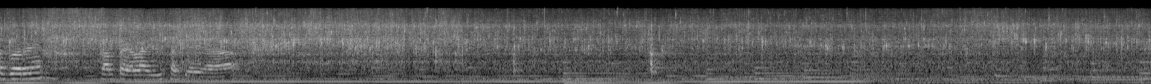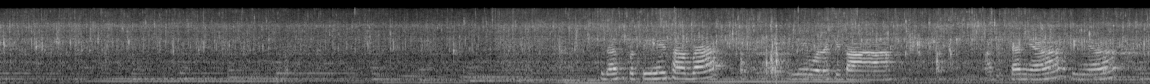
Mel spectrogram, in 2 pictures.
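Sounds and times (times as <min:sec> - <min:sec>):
oil sizzling and crackling: 0:00.0 - 0:23.0
soft background music: 0:00.0 - 0:23.0
spatula stirring: 0:15.9 - 0:23.0.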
